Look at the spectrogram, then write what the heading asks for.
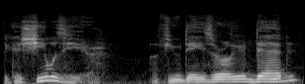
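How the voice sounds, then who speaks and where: A man's voice: mid-range voice, big pitch swings, measured pace, darkish tone. Hesitant old immigrant man. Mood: polite, uneasy. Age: 70s. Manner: rambling, hesitant, polite. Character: lonely, evasive elderly Polish immigrant man under questioning. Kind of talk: audio crime drama acting.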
